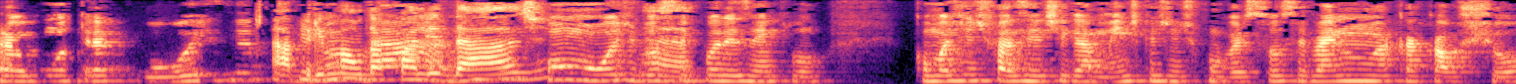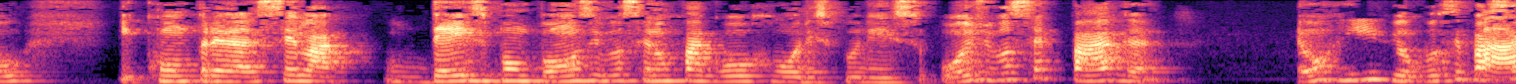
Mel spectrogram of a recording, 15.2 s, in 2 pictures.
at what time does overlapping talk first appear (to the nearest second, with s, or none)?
1 s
